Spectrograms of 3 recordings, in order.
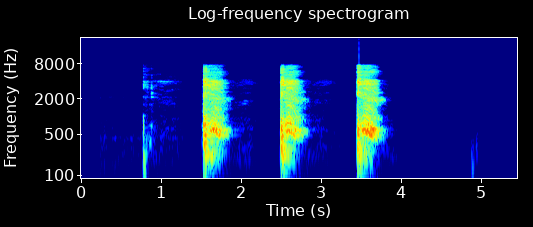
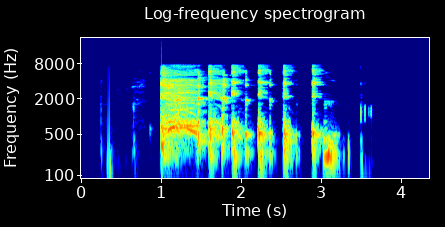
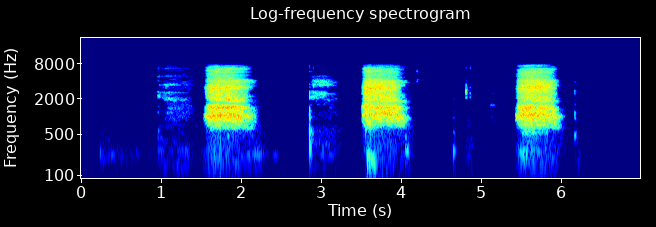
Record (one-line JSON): {"three_cough_length": "5.5 s", "three_cough_amplitude": 32768, "three_cough_signal_mean_std_ratio": 0.3, "cough_length": "4.4 s", "cough_amplitude": 32767, "cough_signal_mean_std_ratio": 0.47, "exhalation_length": "7.0 s", "exhalation_amplitude": 31056, "exhalation_signal_mean_std_ratio": 0.39, "survey_phase": "beta (2021-08-13 to 2022-03-07)", "age": "45-64", "gender": "Female", "wearing_mask": "No", "symptom_none": true, "smoker_status": "Ex-smoker", "respiratory_condition_asthma": false, "respiratory_condition_other": false, "recruitment_source": "REACT", "submission_delay": "2 days", "covid_test_result": "Negative", "covid_test_method": "RT-qPCR"}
